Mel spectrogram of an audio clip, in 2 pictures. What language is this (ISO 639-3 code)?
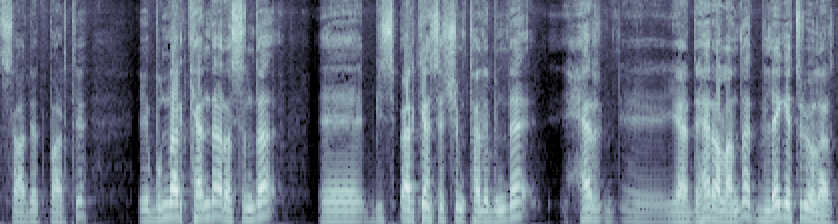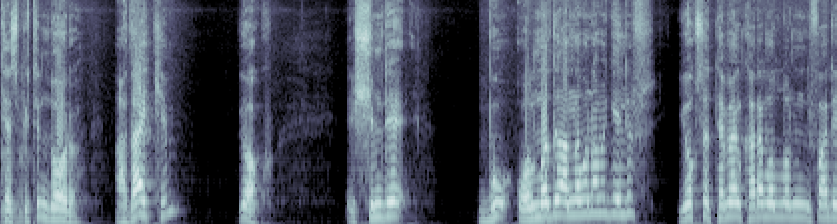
tur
